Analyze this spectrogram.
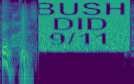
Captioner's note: ear bleeding sounds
